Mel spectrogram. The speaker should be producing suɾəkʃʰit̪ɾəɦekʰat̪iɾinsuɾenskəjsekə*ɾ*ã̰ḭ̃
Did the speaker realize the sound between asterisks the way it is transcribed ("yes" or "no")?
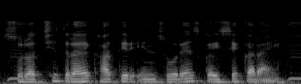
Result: yes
